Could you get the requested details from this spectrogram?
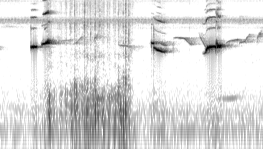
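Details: A wild Oriental magpie-robin being lured for capture beside a road gives three brief, high whistled phrases with quick rising slurs, the first followed by a dry rustling flutter, and a thin steady whine runs throughout.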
